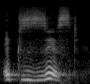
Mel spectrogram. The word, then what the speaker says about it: exist: Tiếp theo những cái phương án khác này exist, đó, nhấn vào âm thứ hai, exist.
